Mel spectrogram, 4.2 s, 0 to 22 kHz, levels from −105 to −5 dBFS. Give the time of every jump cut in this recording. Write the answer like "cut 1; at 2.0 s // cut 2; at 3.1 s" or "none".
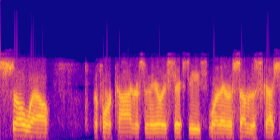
cut 1; at 3.1 s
